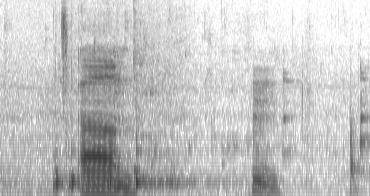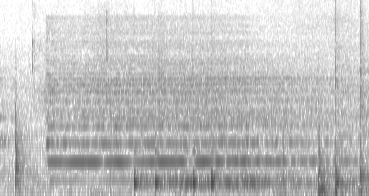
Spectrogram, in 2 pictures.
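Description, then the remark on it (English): Wine is poured into a glass: a short glugging burst, then a steady, ringing pour lasting a few seconds, after a brief vocal sound at the start. “Kezra's in the cabin just kind of pouring.”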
